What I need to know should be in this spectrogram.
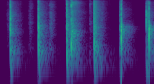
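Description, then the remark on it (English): Six crisp hand claps in a studio, in a steady, fairly quick rhythm, each a sharp bright smack that dies away fast, with no voices in between. “Okay, we'll clap for you in the studio.”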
